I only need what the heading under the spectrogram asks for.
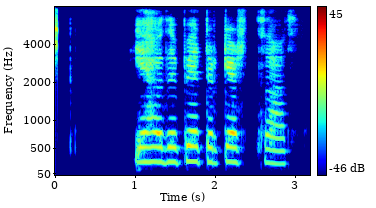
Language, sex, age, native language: Icelandic, male, 9, Icelandic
